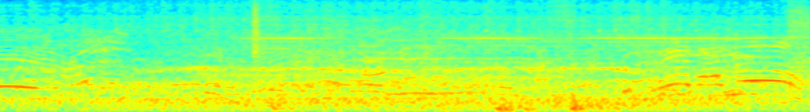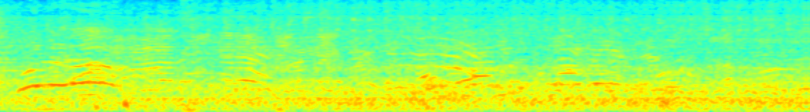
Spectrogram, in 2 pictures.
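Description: Crowd chatter: many voices talking at once, with no single speaker standing out, over a steady low hum. A faint, steady high tone sounds for about three seconds, starting about a second in.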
